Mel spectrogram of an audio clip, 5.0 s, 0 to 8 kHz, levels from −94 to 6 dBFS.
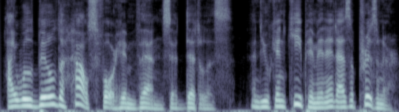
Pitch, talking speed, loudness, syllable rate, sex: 140 Hz, 240 wpm, -18 LUFS, 5.5 syllables/s, male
